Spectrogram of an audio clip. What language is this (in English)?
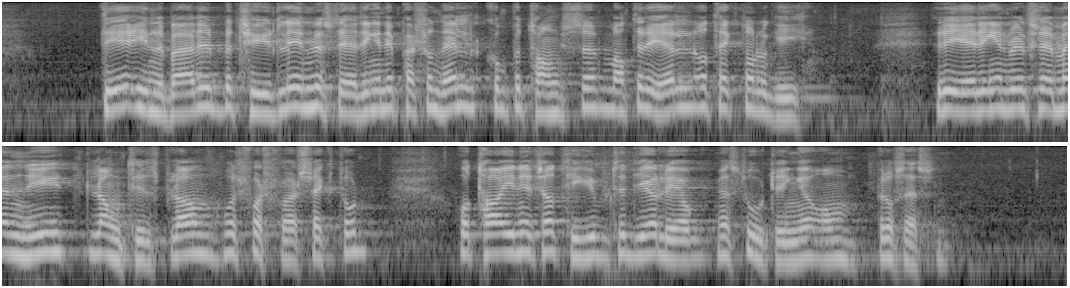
Norwegian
